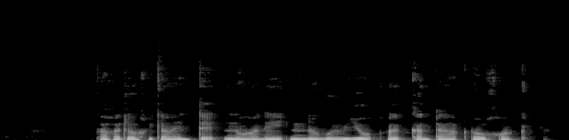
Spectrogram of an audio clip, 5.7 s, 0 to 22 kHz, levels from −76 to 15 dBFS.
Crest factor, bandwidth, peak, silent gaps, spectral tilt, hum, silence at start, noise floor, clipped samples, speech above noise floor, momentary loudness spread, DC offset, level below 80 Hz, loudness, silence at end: 14 dB; 10.5 kHz; -4 dBFS; none; -10 dB/octave; none; 1 s; -75 dBFS; under 0.1%; 59 dB; 4 LU; under 0.1%; -40 dBFS; -17 LUFS; 0.45 s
